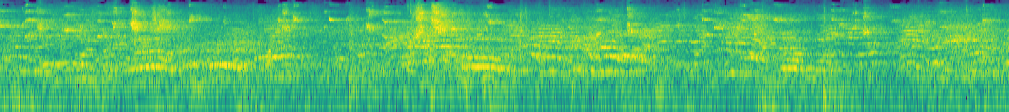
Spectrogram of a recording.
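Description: Game sound of a live basketball game on a hardwood court: the ball thudding as it is dribbled, sneakers squeaking in short sharp chirps, and players and spectators calling out, echoing around a large gym.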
